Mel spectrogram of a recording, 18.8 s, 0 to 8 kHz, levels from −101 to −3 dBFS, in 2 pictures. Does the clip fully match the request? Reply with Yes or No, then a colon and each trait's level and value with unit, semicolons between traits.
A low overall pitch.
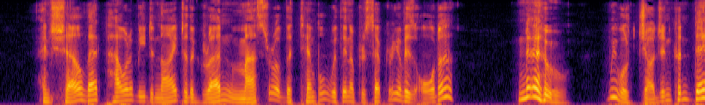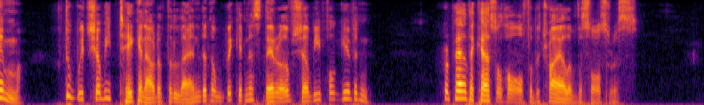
Yes: low, 130 Hz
